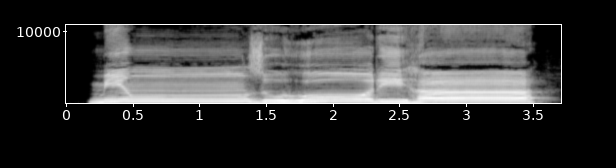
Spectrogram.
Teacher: دیکھیں یہاں من نون ساکن ہے اور نون ساکن کے بعد ضا آ رہا ہے، اور ضا جو ہے اکفا کا ورڈ ہے، تو ہم یہاں اکفا کریں گے، نون ساکن کی آواز کو ناک میں چھپائیں گے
